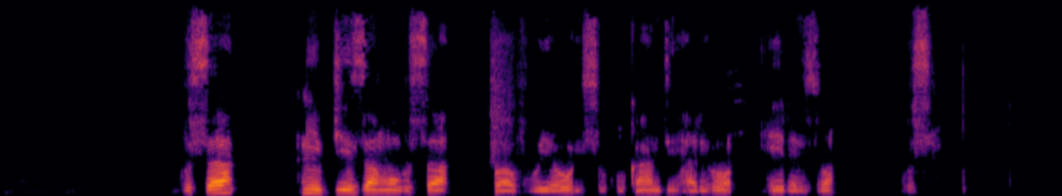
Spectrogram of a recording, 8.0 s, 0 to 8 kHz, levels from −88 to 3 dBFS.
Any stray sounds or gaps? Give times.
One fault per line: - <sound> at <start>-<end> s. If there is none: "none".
none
